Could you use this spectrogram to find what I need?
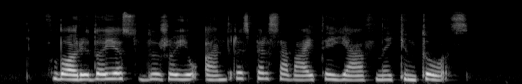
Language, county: Lithuanian, Alytus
